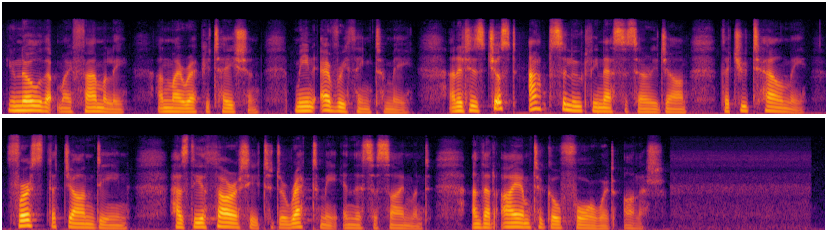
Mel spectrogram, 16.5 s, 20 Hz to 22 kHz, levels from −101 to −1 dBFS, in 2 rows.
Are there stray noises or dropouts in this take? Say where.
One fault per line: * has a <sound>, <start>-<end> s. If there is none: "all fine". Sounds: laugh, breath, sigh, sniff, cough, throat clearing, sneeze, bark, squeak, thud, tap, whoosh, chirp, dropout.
all fine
